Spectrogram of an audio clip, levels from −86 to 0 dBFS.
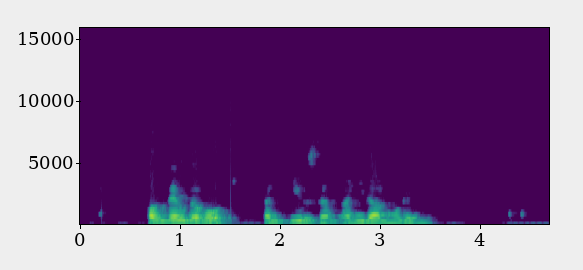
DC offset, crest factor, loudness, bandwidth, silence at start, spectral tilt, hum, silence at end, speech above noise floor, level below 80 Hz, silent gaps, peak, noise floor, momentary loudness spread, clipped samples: under 0.1%; 20 dB; -24 LUFS; 6 kHz; 0.7 s; -9.5 dB/octave; none; 1.2 s; 53 dB; -76 dBFS; none; -6 dBFS; -76 dBFS; 13 LU; under 0.1%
